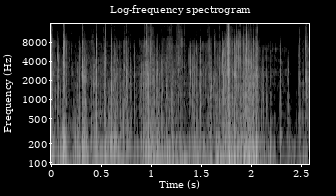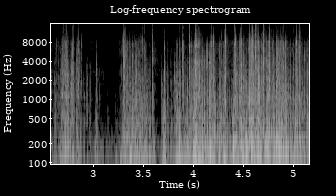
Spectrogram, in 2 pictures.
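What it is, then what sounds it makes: Crinkled plastic bag. A large, partly full, printed plastic Equate cough drop bag is held in both hands and crinkled and scratched with long acrylic nails. Dense, bright crinkling and crackling runs throughout, dipping quieter for about a second near the middle before returning louder to the end.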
